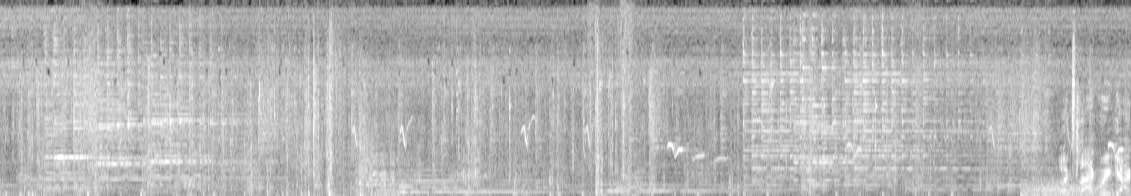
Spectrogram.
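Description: Horses in the Red Dead Redemption video game, hooves clip-clopping and a horse neighing amid busy game sound effects and music, with sharp impacts scattered through and louder activity near the end.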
